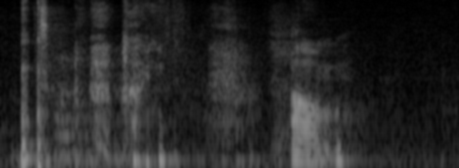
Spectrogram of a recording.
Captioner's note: giggles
